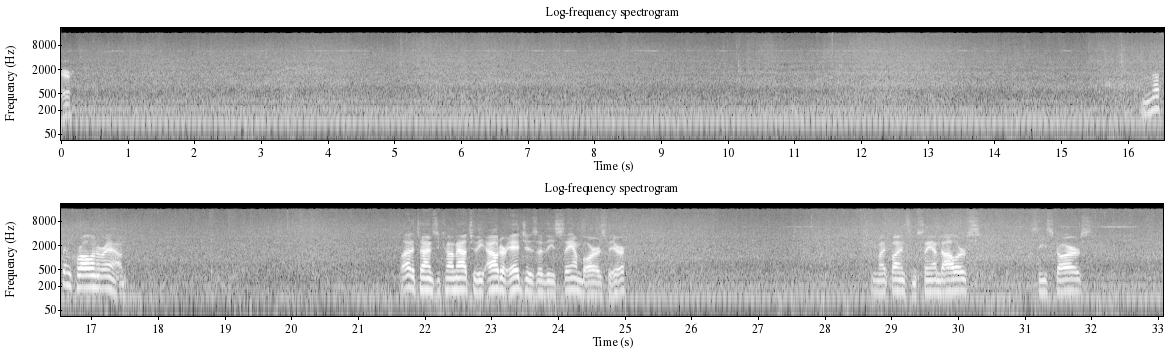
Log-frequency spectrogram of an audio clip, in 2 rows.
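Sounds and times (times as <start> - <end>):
surf washing over sand: 0.0 - 33.0.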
